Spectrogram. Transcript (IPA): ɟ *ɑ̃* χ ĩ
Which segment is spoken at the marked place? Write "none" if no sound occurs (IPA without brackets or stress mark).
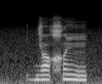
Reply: ɐ̃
